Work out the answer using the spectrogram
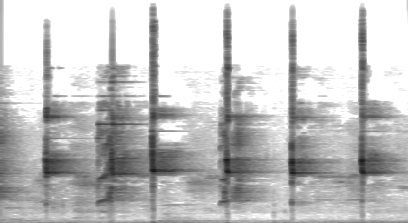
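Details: Fighter lovebird calling as a lure to raise other birds' excitement: a series of six sharp, shrill chirps, roughly one every half to three-quarters of a second, with a soft low rumble beneath.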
